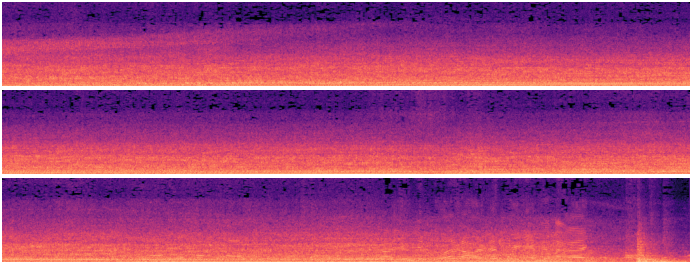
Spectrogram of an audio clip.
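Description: Water churns against a barge hull.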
